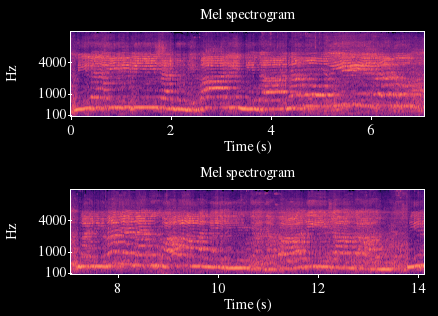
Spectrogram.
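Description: Young girls singing a Carnatic song together, one melodic line of held notes that bend and slide up and down in ornamented glides.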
